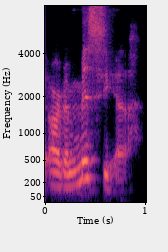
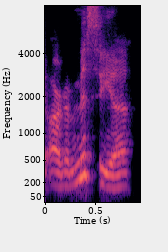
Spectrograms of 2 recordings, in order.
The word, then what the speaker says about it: artemisia: genus if you say artemisia um because it's m-i-s-i-a and so if you say artemisia you're less likely to misspell it anyway the chemistry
